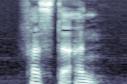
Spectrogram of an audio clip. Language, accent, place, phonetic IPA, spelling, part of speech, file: German, Germany, Berlin, [ˌfastə ˈan], fasste an, verb, De-fasste an.ogg
- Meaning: inflection of anfassen: 1. first/third-person singular preterite 2. first/third-person singular subjunctive II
